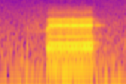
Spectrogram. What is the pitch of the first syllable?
high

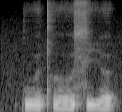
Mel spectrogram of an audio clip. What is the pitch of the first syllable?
low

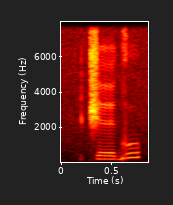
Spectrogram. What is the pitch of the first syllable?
low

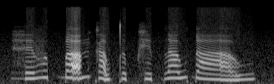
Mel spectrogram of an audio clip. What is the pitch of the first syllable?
rising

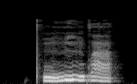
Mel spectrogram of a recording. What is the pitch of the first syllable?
low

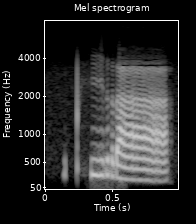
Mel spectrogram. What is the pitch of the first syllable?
high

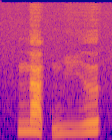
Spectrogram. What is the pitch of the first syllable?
falling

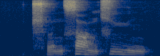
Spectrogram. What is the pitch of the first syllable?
rising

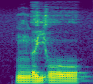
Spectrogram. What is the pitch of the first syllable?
low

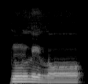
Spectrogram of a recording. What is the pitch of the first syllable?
high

